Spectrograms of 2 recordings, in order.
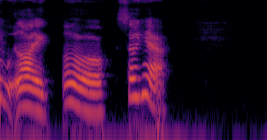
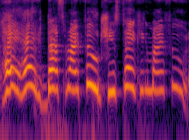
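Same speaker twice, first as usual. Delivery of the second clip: loud high outraged shout; angry yell; 12 semitones higher, 15 dB louder than usual. Retold or imitated. Customer yelling at the girl taking his food, loud high outraged shout. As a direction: yell that she's stealing your food.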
